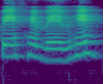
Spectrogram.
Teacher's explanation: इन अक्षरों के उच्चारण में दोनों ओष्ठों का प्रयोग होता है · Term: द्रष्टोष्टे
